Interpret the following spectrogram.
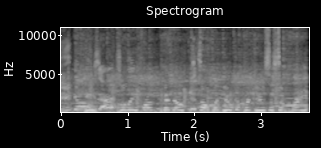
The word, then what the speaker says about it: Paducah: Sid Ellington from Paducah, Kentucky.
